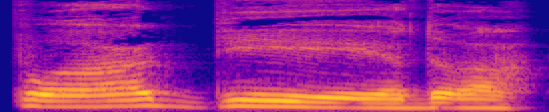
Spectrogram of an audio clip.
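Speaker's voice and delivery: very slow, moaning; groaned victory. A narrator's reading. Pirate Bul-Bul groans victory in pain, moaning. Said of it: "простонал капитан Буль-Буль".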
